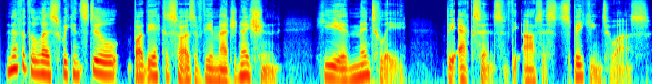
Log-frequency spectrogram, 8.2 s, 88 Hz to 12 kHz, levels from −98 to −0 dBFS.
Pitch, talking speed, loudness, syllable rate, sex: 135 Hz, 145 wpm, -21 LUFS, 4.8 syllables/s, male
